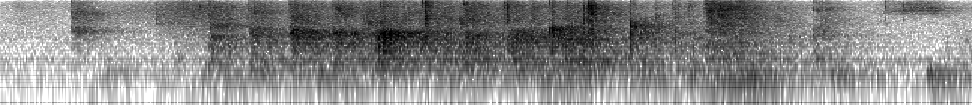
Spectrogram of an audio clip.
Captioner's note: applause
